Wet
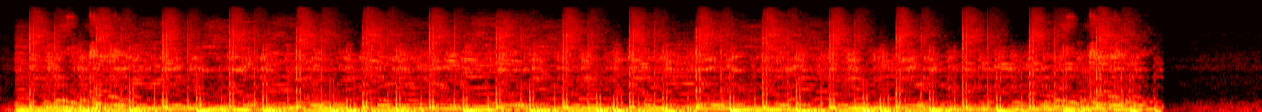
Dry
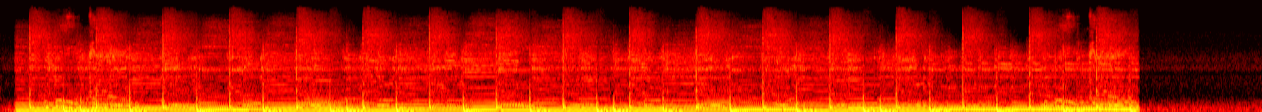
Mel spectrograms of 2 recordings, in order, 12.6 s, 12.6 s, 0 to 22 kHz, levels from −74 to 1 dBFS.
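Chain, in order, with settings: reverb removal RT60 1.2 s; on a send: loudspeakers at several distances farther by 12 m -3 dB, 85 m -6 dB

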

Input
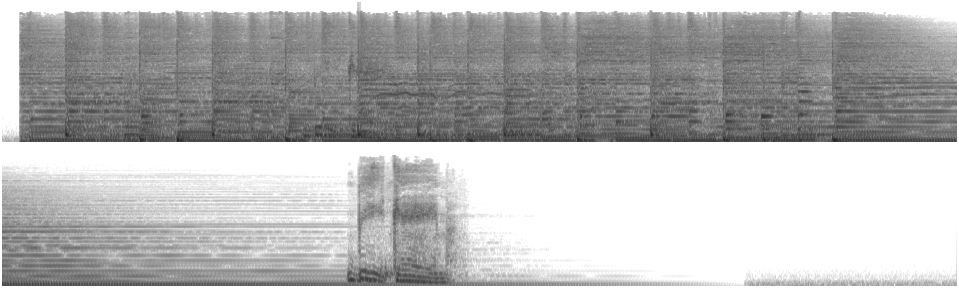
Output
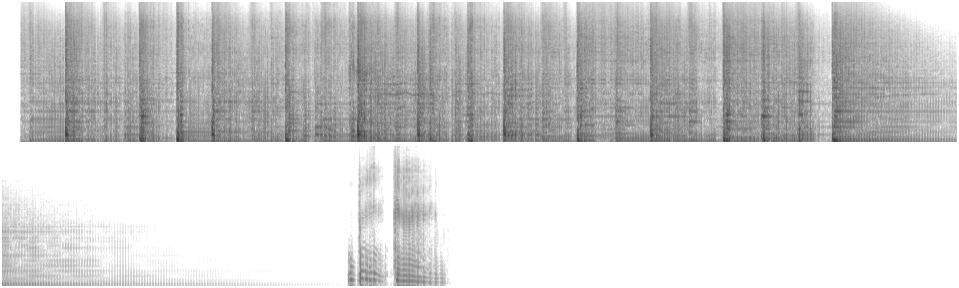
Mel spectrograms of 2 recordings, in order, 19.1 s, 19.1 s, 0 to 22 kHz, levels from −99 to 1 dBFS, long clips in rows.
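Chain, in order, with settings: power-law curve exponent 3

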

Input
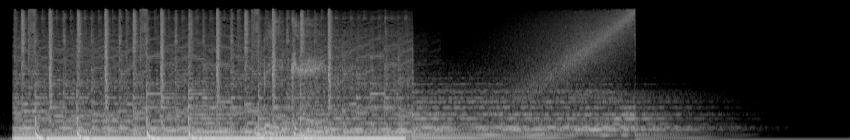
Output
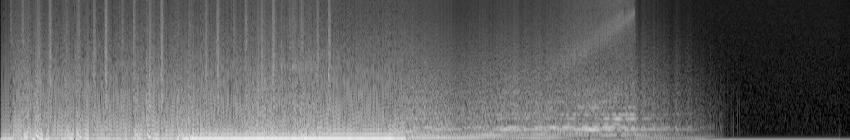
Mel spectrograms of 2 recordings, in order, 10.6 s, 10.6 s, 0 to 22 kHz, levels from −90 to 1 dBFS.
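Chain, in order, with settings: half-waves squared off; in parallel at +1 dB: limiter -23 dBFS, peak gain reduction 31 dB; on the sum: requantised 10-bit, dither triangular; reverse echo 0.145 s -4 dB

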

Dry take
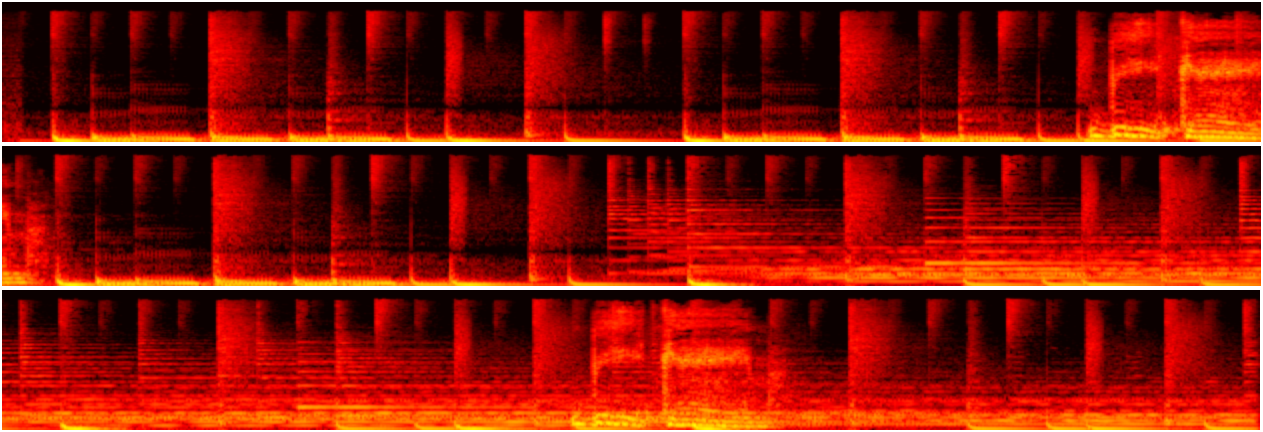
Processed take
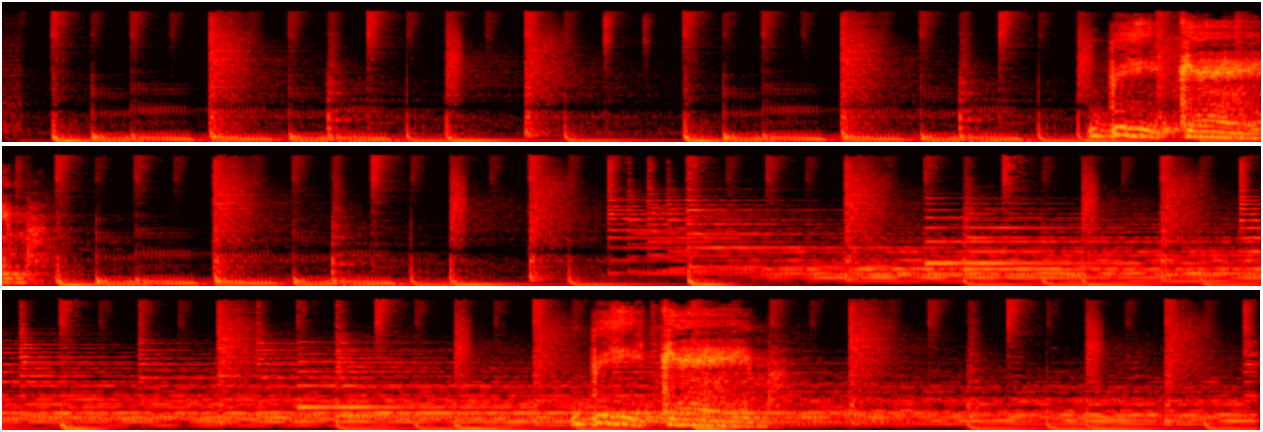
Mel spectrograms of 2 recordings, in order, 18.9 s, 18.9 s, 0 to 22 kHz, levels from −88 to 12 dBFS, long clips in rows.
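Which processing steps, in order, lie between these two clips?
LPF 1200 Hz 6 dB/oct; tilt +4.5 dB/oct; on a send: reverb RT60 0.60 s, pre-delay 40 ms, DRR 15.5 dB; on the sum: gain +1 dB

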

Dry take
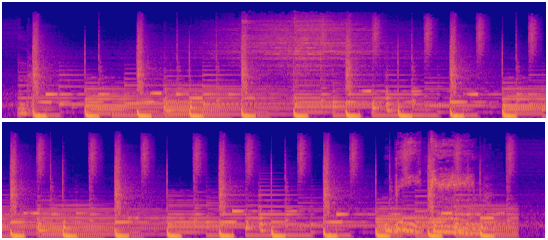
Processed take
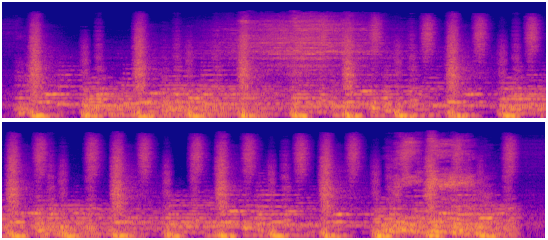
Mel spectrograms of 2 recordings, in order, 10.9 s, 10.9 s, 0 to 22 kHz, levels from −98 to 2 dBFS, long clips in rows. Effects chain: phase scrambler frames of 0.1 s; gain +2 dB

